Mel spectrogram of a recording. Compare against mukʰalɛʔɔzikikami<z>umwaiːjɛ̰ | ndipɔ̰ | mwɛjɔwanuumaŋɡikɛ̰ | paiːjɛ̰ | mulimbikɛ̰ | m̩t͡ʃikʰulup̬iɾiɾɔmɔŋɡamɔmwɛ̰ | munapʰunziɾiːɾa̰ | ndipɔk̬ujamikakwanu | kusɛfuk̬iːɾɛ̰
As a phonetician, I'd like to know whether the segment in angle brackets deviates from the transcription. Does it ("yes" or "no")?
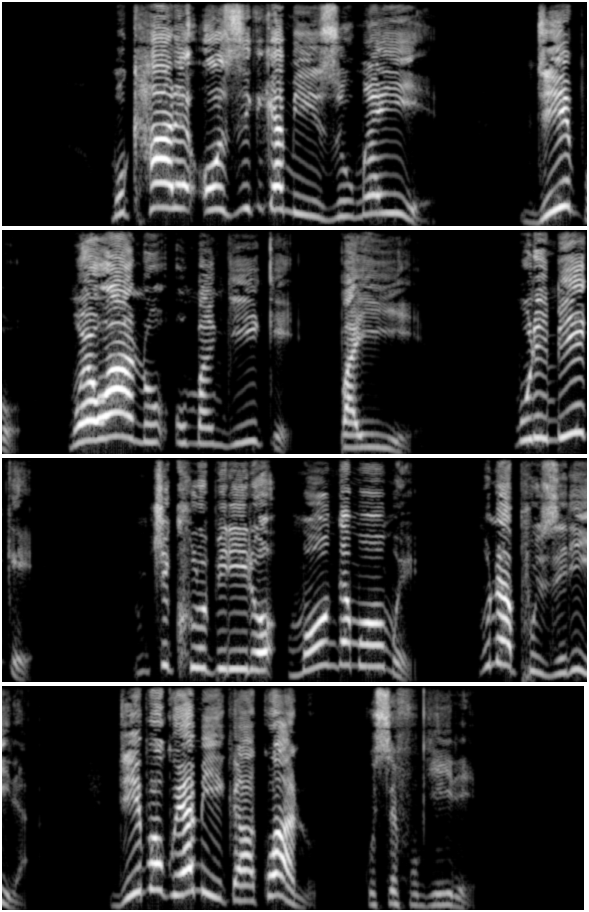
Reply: no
